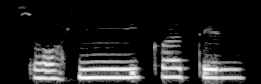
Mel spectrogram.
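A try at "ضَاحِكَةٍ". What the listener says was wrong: Bukan, ini do. Dohikatin.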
